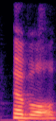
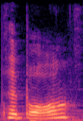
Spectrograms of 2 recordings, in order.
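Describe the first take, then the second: First: It is said quickly with the t dropped. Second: It is said carefully with a clear t.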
